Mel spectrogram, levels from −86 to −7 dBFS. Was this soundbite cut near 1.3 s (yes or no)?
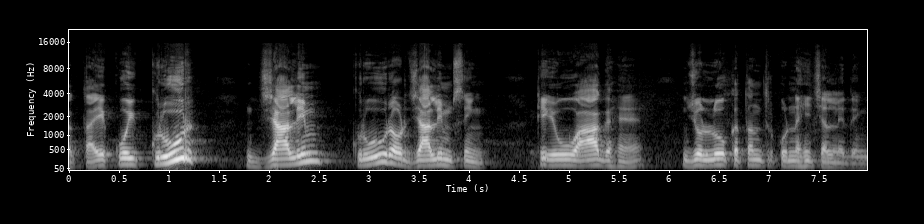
no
